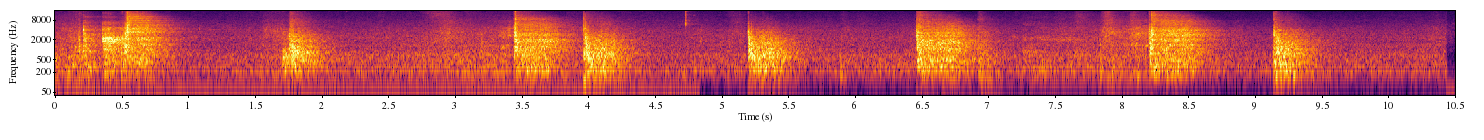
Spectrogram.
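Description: Plastic retaining clips of a GMC Savana's front grille snapping into the van body as the grille is pressed home by hand. About eight sharp snaps and knocks come one after another, roughly a second apart.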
